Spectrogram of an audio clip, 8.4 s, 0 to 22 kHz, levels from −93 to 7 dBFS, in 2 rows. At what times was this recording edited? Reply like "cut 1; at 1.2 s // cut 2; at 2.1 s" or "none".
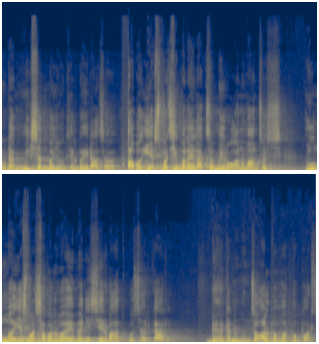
cut 1; at 1.6 s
